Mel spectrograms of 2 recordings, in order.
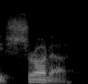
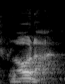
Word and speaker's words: Schroeder: I think it's technically Schroeder. Like, Schroeder. You gotta start saying that. Yeah. Because you're the only one that would say it right. Because every time I listen, it's a different pronunciation.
